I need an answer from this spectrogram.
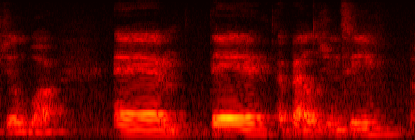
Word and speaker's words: Gilloise: for them because, like, Union Saint-Gilloise, or Gillois, however you pronounce it actually, I think it's Gillois, they're a Belgian team,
